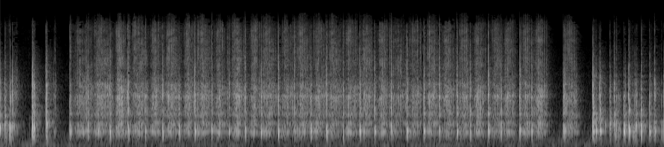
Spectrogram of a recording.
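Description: Long acrylic nails tap and scratch quickly over a pink plastic rhinestone mesh strip on a small hollow cardboard box, close to the mic. A dense, fast stream of sharp, bright clicks and crackly scratching runs almost continuously, with brief pauses near the start and around seven and a half seconds.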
